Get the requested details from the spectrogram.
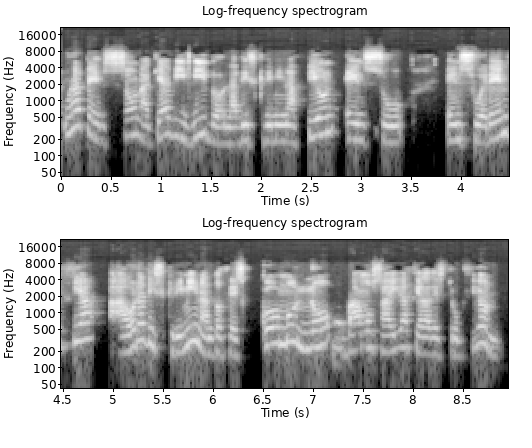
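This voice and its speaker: Woman, animated storytelling, slightly dull lo-fi recording. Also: mid-range voice. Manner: animated storytelling, acting out quoted dialogue. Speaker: guest. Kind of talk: casual conversation.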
